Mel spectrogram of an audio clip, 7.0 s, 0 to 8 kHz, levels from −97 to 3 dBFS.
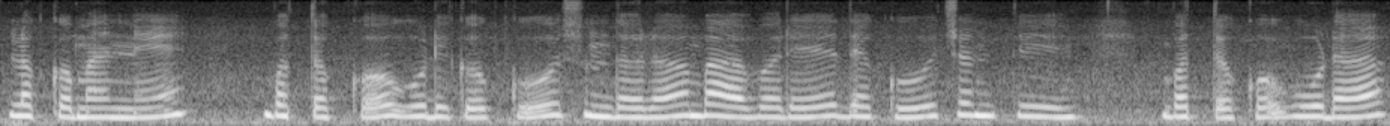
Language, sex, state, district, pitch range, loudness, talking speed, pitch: Odia, female, Odisha, Malkangiri, 220-255 Hz, -13 LUFS, 60 wpm, 235 Hz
